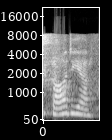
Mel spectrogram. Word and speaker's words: Sadia: It's all right now, but it's actually Sadia. I've been meaning to, you know, like Nadia in Britain's Bake Off, yeah. Nadia, it's exactly the same but with an S, Sadia.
